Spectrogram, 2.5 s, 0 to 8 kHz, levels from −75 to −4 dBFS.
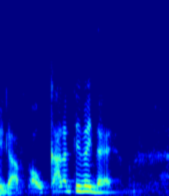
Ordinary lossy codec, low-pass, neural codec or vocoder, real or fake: Opus, 24 kbps; 7.2 kHz; none; real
